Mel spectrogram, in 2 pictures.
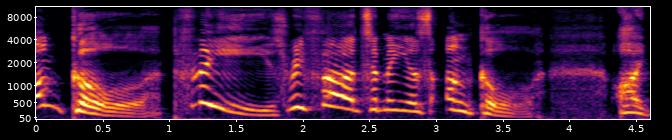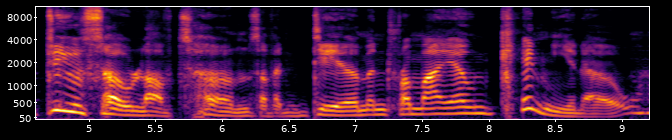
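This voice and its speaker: A man uses a put-on character voice, high-pitched and at a very slow pace. The recording is very clean, with a silent background. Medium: read story. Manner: jovial, mocking, condescending.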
